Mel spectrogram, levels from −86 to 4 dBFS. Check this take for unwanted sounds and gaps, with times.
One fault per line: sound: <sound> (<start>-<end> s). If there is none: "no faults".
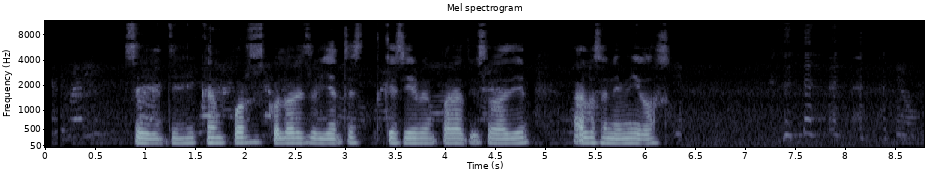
sound: laugh (7.2-8.5 s)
